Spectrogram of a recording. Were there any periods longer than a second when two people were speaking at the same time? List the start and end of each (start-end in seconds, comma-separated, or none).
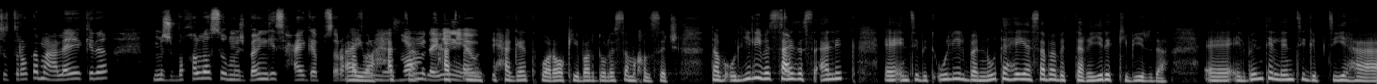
3.5-4.9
